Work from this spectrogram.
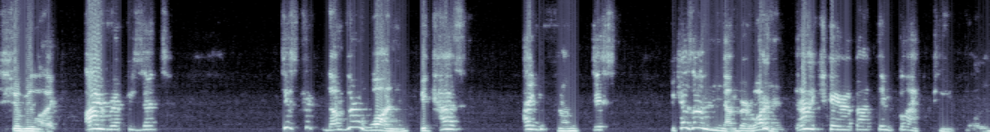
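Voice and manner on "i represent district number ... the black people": bad put-on voice, high, swooping and sing-song. Joking about a representative forgetting her district, in a bad Maxine Waters impression. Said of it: "my bad impression of Maxine Waters".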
